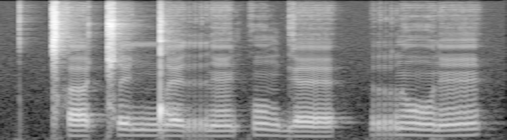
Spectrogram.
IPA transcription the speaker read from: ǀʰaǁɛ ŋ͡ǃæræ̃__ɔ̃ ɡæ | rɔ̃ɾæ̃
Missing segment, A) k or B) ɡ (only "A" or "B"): A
